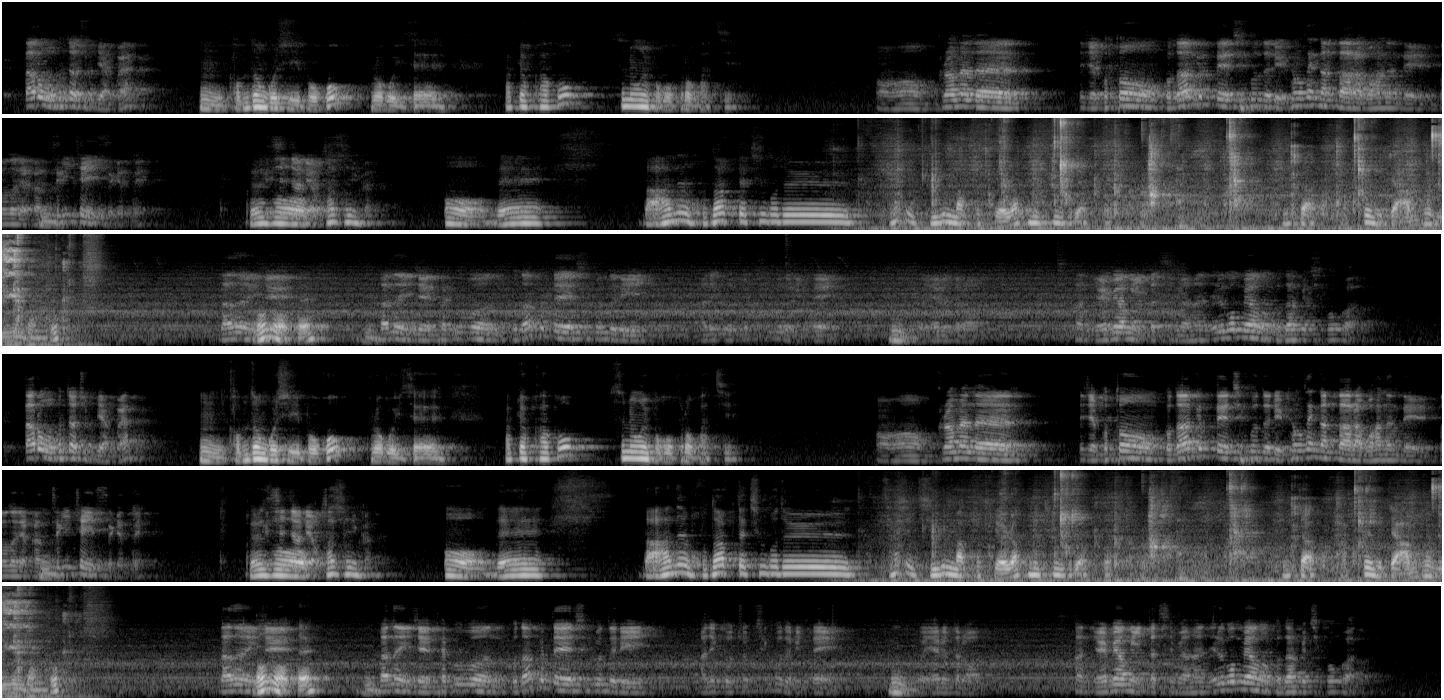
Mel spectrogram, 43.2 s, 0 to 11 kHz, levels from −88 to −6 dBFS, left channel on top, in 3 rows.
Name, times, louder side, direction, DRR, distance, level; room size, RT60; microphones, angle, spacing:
voice 1, 0.2-1.3 8.7-10.2 10.8-15.3 17.1-17.6 31.0-31.7 32.6-35.2 35.8-37.1 37.9-38.6 39.5-41.8 42.0-42.4, right 2 dB, 40° right, 6 dB, 4.7 m, -43 dB
voice 2, 2.0-3.4 3.7-4.4 5.0-5.7 6.1-7.3 14.8-15.0 15.7-15.8 16.9-18.0 18.8-20.4 20.8-25.5 27.1-29.4 31.3-31.9 32.4-32.6 37.7-38.0, right 3 dB, 70° right, 7 dB, 1.2 m, -36 dB
sound 1, 22.7-29.8, left 5 dB, 35° left, 5.0 m, -39 dB
sound 2, 25.4-40.7, left 3 dB, 55° left, 4.4 m, -55 dB
30.0 x 11.5 x 7.9 m, 0.79 s
head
